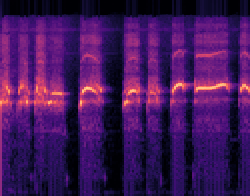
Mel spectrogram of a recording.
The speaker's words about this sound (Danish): Når du fløjter her, ja. Prøv at høre.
